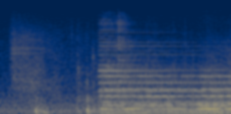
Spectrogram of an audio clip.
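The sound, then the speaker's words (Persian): Clock ticking, with a few soft, widely spaced ticks that are then joined by a steady, sustained tonal ring that holds to the end. “همه جا صدای اون ساعت میاد.”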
